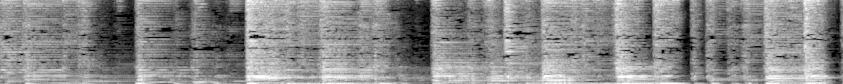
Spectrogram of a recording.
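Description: Acoustic guitar being strummed, chords struck about once a second and left to ring between strokes.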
